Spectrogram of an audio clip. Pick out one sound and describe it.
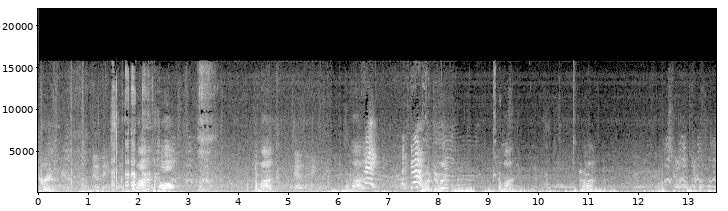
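Young children shout and squeal excitedly nearby.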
